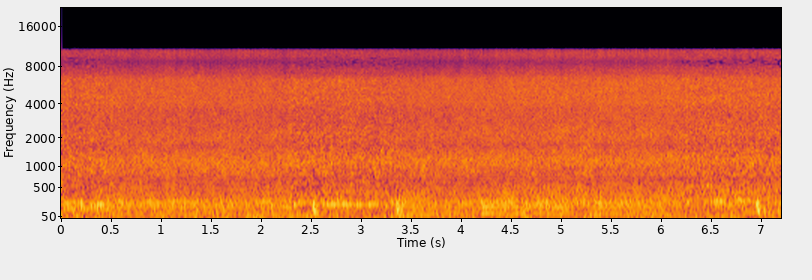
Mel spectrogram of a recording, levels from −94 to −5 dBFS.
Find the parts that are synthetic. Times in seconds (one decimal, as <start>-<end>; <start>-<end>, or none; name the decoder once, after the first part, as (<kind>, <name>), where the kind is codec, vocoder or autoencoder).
0.5-2.3 (vocoder, WaveNeXt); 3.4-6.2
